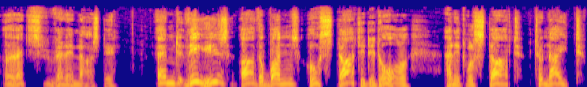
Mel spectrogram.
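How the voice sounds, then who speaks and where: A man's voice: sits high, huge pitch swings, slow, vocal fry, fairly bright tone, slightly rough, dry recording, pitched above the performer's own voice, full character voice. A man voicing an elderly, grave alien scholar in an audiobook, explaining things solemnly with mild apology and some hesitation. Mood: grave, regretful. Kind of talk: audiobook character voice.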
